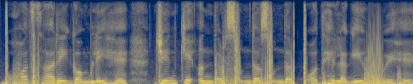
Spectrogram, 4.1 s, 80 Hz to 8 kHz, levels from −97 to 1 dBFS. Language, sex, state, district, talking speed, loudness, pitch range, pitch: Hindi, female, Bihar, Kishanganj, 190 wpm, -17 LUFS, 175-205 Hz, 190 Hz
